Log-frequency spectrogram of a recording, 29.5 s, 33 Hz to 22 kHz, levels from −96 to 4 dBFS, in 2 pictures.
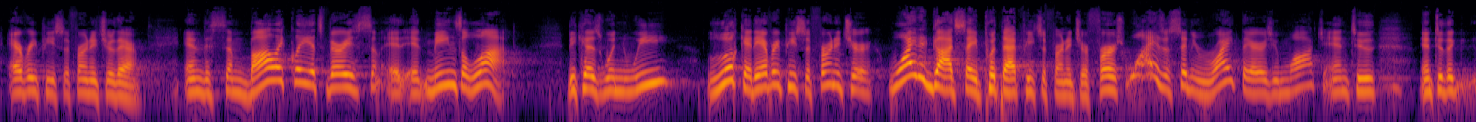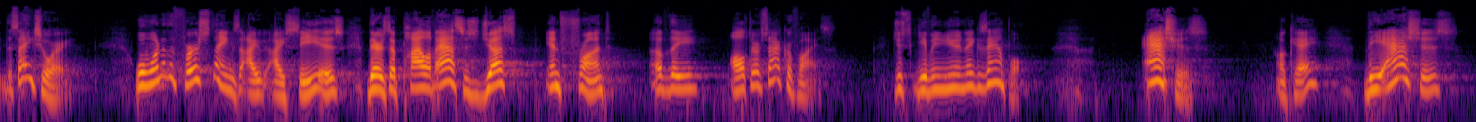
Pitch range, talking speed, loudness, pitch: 170-235 Hz, 165 wpm, -29 LUFS, 195 Hz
